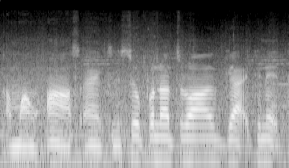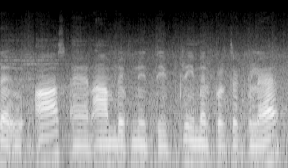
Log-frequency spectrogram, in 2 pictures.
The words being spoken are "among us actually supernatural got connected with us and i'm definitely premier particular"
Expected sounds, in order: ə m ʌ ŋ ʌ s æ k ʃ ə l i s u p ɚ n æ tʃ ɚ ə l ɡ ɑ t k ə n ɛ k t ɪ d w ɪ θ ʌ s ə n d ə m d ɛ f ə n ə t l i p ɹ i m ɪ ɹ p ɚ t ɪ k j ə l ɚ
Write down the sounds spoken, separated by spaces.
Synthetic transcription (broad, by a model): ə m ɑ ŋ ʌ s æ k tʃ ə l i s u p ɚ n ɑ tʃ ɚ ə l ɡ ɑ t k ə n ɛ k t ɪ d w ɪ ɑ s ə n ə m d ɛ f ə n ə t i p ɹ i m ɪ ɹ p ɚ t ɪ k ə l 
